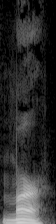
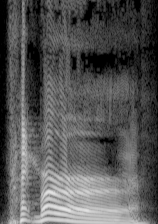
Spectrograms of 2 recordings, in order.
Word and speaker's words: Mir: Rory MacDonald fightin Frank Mir the does that look like leave it's pronounced mer mer swiftly move enough for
